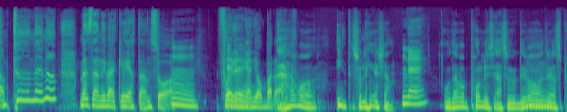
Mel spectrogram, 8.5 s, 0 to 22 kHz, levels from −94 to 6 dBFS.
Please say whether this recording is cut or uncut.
uncut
